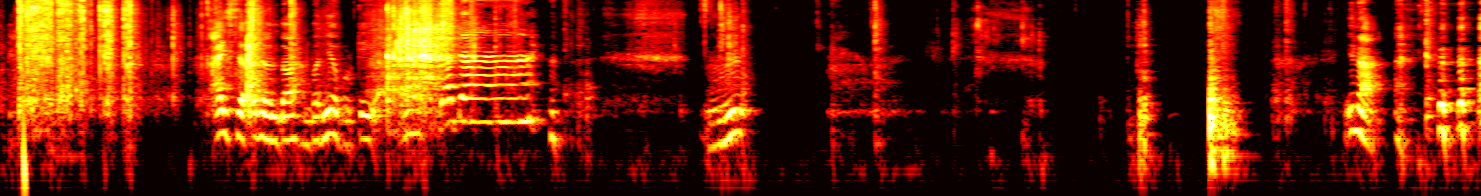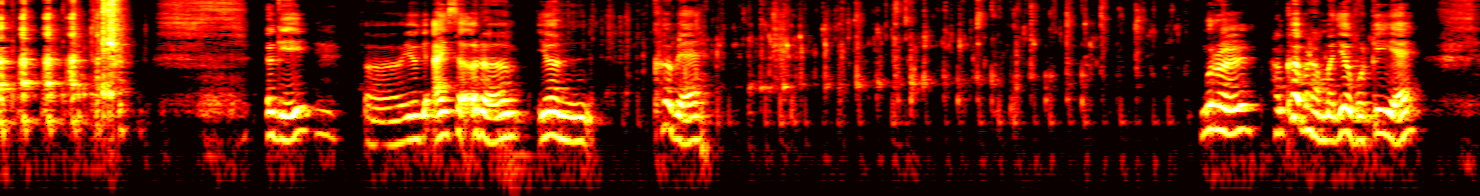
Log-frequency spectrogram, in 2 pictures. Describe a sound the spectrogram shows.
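Water trickles as it is poured from a cup.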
